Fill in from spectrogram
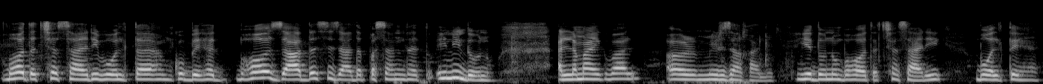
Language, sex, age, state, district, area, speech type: Urdu, female, 18-30, Bihar, Darbhanga, rural, spontaneous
